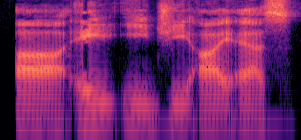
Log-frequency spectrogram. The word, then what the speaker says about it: Aegis: Warfare Destroyer Program, which is our country's first AEGIS destroyer.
